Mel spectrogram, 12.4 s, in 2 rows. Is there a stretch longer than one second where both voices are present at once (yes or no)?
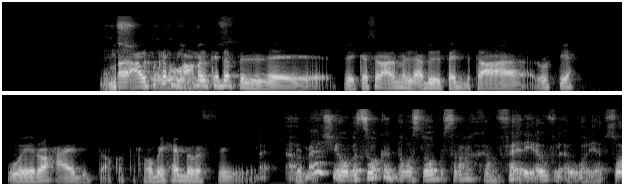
yes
